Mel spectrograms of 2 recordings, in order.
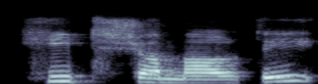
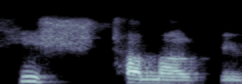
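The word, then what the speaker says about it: הִשְׁתַּמַּרְתִּי: So instead of heat shamarti, it's hish tamarti. They trade places, the S and the T.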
